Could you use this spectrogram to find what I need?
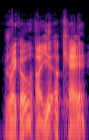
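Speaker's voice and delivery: ordinary talk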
